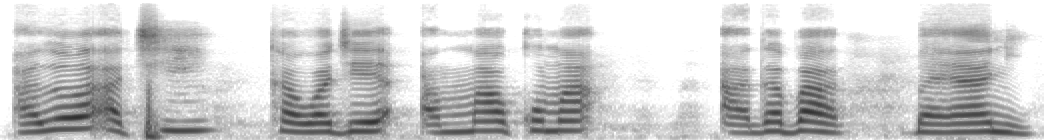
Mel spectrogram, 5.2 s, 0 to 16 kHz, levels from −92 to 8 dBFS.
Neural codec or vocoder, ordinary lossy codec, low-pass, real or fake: autoencoder, 48 kHz, 32 numbers a frame, DAC-VAE, trained on Japanese speech; none; 14.4 kHz; fake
